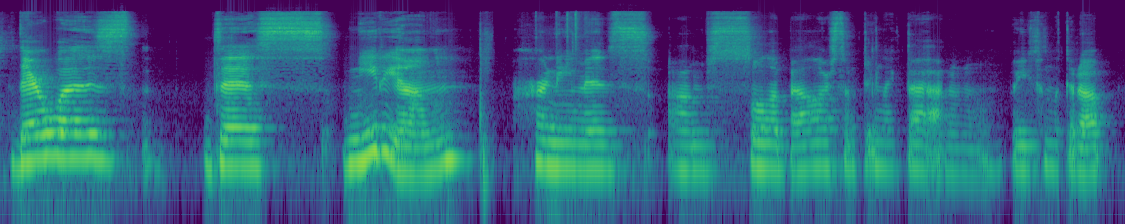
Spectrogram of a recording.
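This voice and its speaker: Bright-voiced, slow-talking woman vlogger. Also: on the low side. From Dominican Republic. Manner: halting, rambling, thinking aloud. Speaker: tarot reader and channel host. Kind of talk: casual vlog talk to viewers.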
